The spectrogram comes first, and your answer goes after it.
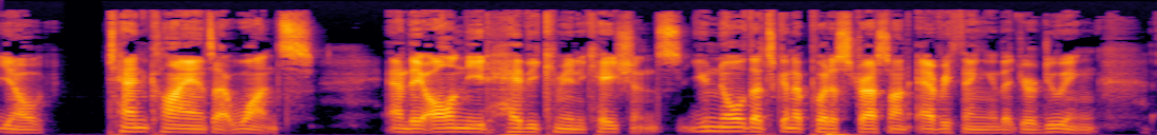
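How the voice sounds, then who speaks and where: Here is an unremarkable speaking voice: a man with a Canadian accent, fairly low in pitch, with ordinary pitch variation. He talks at a fairly quick pace on a very clean recording with a silent background. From Canada, moved from Russia at age five. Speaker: web developer podcast co-host. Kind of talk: casual chat.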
